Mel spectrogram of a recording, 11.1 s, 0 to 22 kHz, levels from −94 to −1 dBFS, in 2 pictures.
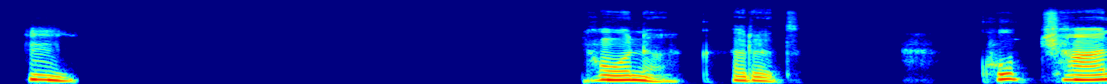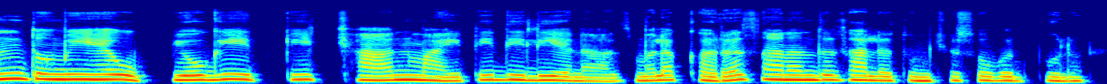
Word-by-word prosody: हं. 195 -7 +1 2.6
हो 210 -1 +4
ना, 195 -5 +3 0.3
खरंच, 175 -4 -6 0.9
खूप 245 0 -1
छान. 220 +4 +4
तुम्ही 235 -2 +4
हे 230 - +4
उपयोगी, 210 +2 +1
इतकी 230 +1 -4
छान 205 +1 0
माहिती 195 0 0
दिलीये 200 -3 0
ना 165 -2 -6
आज. 150 - -11
मला 190 +3 -1
खरंच 195 +4 -2
आनंद 215 -1 +3
झाला 200 -3 -1
तुमच्या 175 +1 -3
सोबत 180 -1 -4
बोलून 170 -1 -3
205 Hz, 120 wpm, -22 LUFS, 180-220 Hz, 2.6 s, हो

